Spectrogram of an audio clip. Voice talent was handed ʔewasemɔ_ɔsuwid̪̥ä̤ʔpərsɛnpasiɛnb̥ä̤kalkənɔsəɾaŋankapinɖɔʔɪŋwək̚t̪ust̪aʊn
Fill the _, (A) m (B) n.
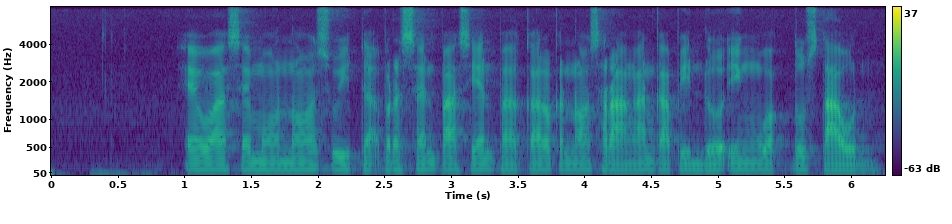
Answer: B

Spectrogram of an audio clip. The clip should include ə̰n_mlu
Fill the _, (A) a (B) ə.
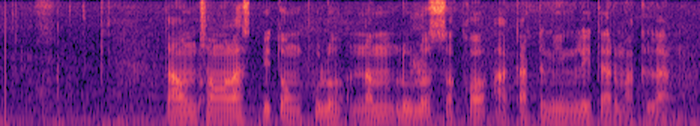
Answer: B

